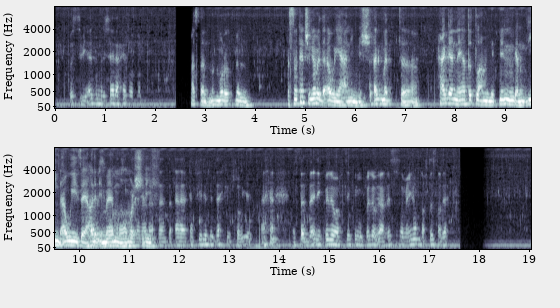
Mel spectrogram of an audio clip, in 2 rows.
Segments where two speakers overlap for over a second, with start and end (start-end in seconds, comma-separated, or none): 10.2-11.6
